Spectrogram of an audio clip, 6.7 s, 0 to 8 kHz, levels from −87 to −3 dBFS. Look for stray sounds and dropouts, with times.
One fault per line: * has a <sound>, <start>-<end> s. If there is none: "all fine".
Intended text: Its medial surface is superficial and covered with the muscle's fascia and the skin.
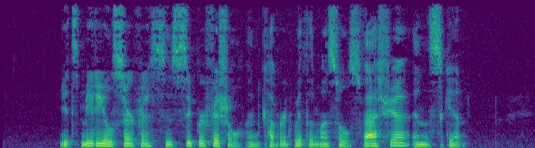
all fine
